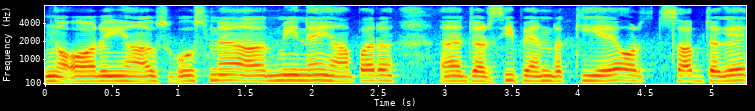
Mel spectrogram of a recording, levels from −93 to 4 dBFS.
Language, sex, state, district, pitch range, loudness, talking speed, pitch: Hindi, female, Maharashtra, Gondia, 185-200 Hz, -15 LUFS, 170 wpm, 190 Hz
